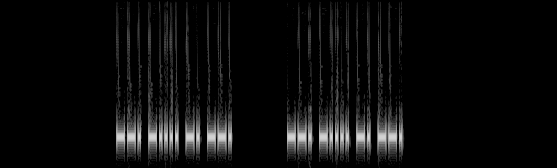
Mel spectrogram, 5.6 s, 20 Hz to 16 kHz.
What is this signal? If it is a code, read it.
Morse code, heard as a keyed tone, about 46 wpm, 700 Hz. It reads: G6NG G6NG
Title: DXCC-100 Call Signs - 4 Characters - Repeated 2x - 45wpm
